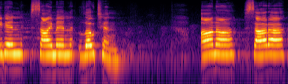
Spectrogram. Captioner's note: graduates cheering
